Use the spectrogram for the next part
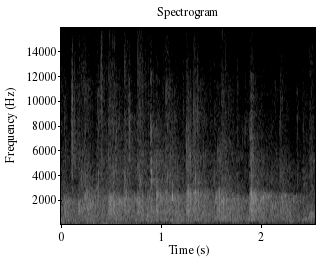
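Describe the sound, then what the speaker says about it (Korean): An academic conference audience claps for the presenters and discussants, a soft, distant, steady patter of applause from a modest crowd in a hall. "발표와 토론을 담당해 주신 천호준 교수님과 옥광 교수님께 박수 부탁드립니다."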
